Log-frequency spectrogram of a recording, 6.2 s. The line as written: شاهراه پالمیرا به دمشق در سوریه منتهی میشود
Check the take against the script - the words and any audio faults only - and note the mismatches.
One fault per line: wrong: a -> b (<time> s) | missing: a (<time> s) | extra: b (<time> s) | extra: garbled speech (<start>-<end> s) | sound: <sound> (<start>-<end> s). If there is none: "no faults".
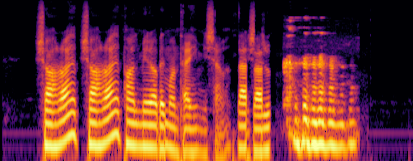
extra: شاهراه (1.2 s)
missing: دمشق در سوریه (2.4 s)
extra: garbled speech (3.6-4.1 s)
sound: laugh (4.2-5.4 s)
